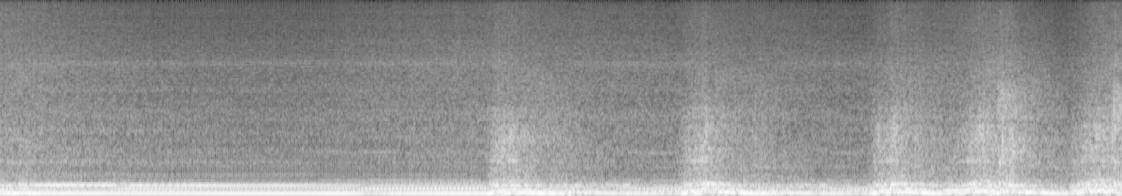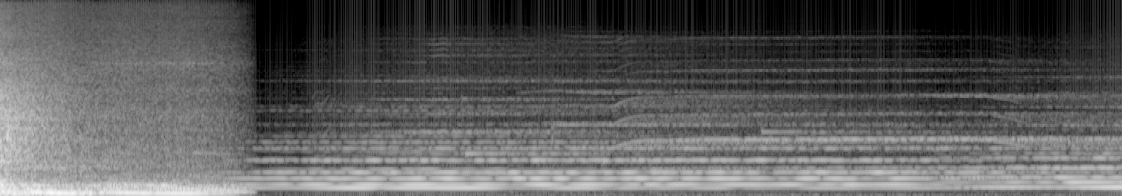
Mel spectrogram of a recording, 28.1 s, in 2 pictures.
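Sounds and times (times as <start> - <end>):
car engine idling and revving: 0.0 - 17.2.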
